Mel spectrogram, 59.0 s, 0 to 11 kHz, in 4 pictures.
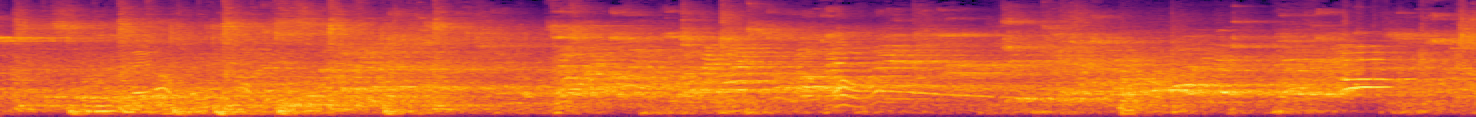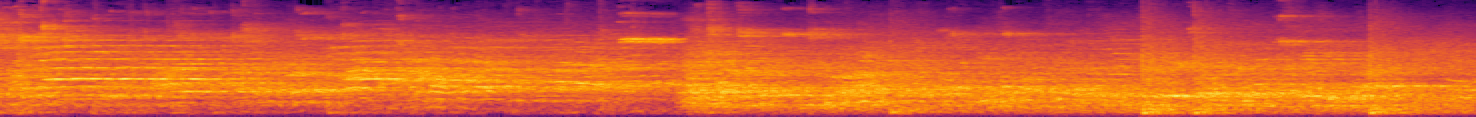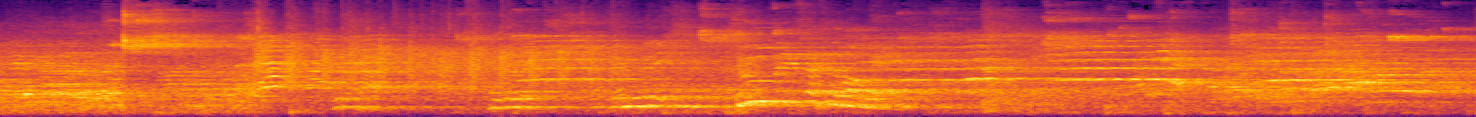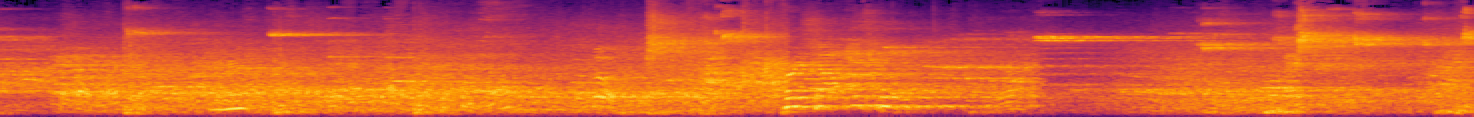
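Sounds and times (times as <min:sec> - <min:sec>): people shouting in a hall: 0:02.4 - 0:59.0
shoe squeaks: 0:04.7 - 0:08.6, 0:09.3 - 0:11.3, 0:17.1 - 0:19.0, 0:20.9 - 0:25.2, 0:30.6 - 0:31.8, 0:36.4 - 0:37.4, 0:43.2 - 0:44.5, 0:45.5 - 0:46.2, 0:46.9 - 0:48.5, 0:50.8 - 0:51.9, 0:54.6 - 0:59.0.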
